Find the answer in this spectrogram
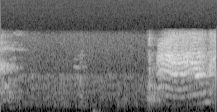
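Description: A young child's high-pitched squeal, starting about one and a half seconds in, its pitch wavering. A sharp knock sounds right at the start.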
